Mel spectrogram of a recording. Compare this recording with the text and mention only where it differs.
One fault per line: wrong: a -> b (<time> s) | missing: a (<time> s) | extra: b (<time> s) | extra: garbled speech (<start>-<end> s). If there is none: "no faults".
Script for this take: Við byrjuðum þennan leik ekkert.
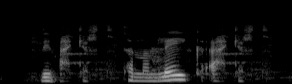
wrong: byrjuðum -> ekkert (0.7 s)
